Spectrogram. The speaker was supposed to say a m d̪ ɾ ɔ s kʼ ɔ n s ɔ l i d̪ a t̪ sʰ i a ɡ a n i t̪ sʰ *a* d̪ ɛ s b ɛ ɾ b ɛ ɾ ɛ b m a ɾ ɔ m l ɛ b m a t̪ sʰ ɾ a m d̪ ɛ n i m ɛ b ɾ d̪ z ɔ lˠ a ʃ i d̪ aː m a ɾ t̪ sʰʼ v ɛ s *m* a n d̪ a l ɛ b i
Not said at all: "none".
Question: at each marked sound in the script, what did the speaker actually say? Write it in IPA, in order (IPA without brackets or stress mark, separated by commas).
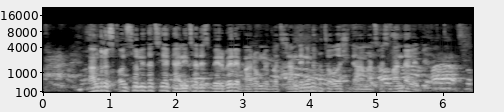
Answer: a, m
